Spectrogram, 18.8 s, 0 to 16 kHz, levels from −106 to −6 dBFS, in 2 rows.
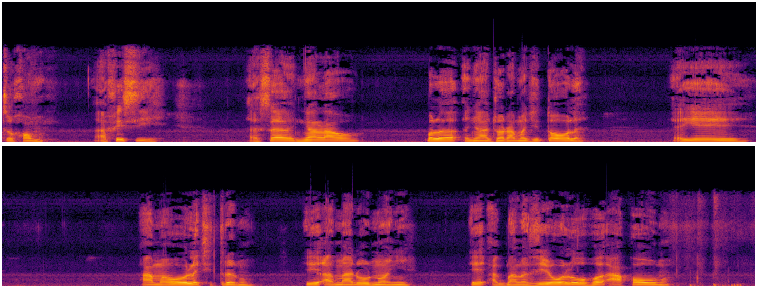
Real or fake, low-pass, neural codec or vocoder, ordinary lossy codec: real; 10.8 kHz; none; AAC, 64 kbps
